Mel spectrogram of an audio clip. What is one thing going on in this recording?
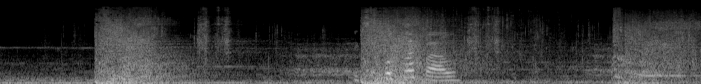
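A shotgun fires with loud, booming blasts.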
